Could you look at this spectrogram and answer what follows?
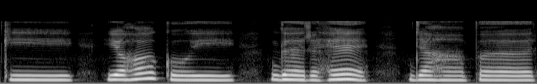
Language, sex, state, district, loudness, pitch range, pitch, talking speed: Hindi, female, Himachal Pradesh, Shimla, -15 LUFS, 200-220 Hz, 205 Hz, 80 wpm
